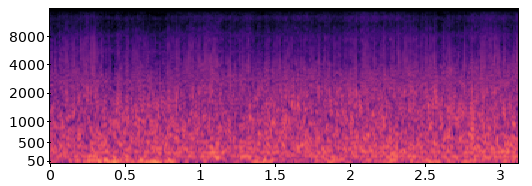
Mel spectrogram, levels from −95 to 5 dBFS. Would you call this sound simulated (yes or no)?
yes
